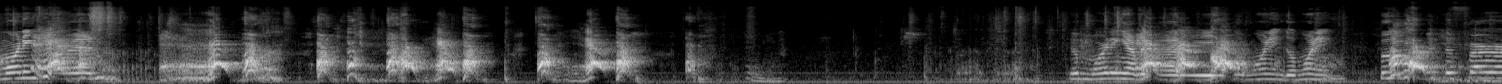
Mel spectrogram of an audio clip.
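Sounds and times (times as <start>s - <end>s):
dogs barking: 0.0s - 7.2s, 11.3s - 12.7s, 13.8s - 14.8s.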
